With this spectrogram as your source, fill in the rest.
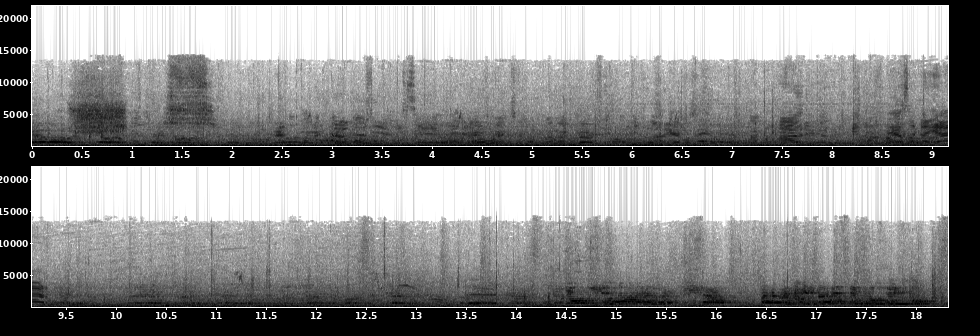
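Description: A large crowd of people chants and shouts outdoors.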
